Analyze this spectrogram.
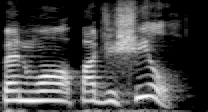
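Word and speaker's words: Benoît Badiashile: So Chelsea linked with Benoit Badiachile.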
